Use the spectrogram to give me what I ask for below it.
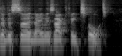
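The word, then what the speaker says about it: Tóth: And I've also learned that the pronunciation of his surname is actually Tort, as in Bournemouth taught Liverpool a footballing lesson. So it's Alex Tort.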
